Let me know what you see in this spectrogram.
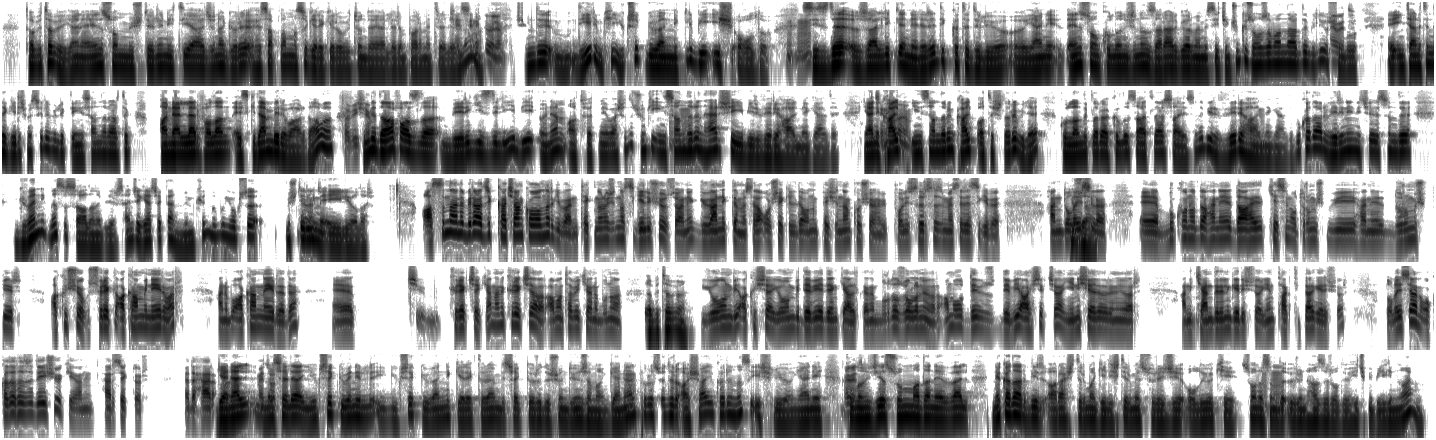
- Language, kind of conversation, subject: Turkish, podcast, Yeni bir teknolojiyi denemeye karar verirken nelere dikkat ediyorsun?
- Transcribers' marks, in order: tapping; other background noise; unintelligible speech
